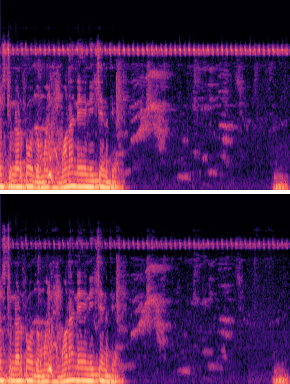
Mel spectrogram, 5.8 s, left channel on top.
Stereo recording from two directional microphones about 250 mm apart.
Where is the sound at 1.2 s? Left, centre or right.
Left.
